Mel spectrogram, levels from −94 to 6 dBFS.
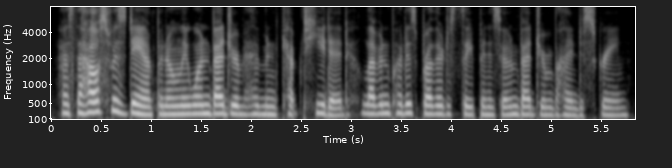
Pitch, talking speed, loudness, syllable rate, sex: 215 Hz, 265 wpm, -21 LUFS, 6.4 syllables/s, female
